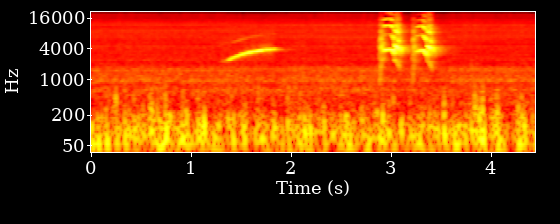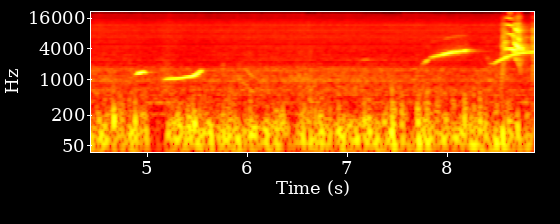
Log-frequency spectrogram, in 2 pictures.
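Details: Young green Indian ringneck parakeet, a pet bird, letting out short harsh squawks near the start and end, between smooth upward-sweeping whistles, over constant low hum.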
